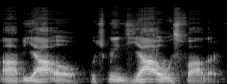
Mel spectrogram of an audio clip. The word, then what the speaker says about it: Abijah: The way you pronounce his name is Ab-Ya'o. Ab-Ya'o.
